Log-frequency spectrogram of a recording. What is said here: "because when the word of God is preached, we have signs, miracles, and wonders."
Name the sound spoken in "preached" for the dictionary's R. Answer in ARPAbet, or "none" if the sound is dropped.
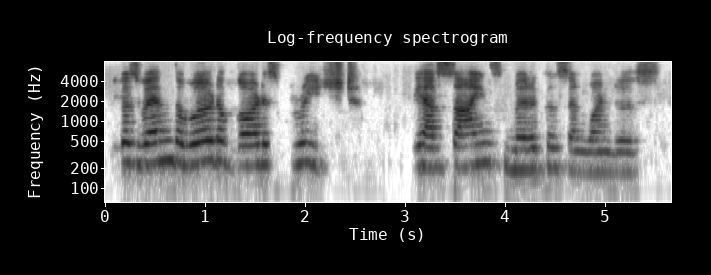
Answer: R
